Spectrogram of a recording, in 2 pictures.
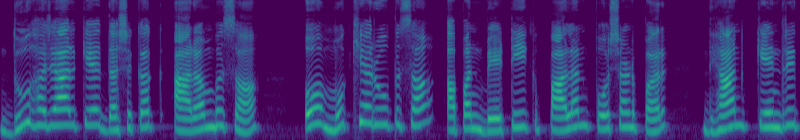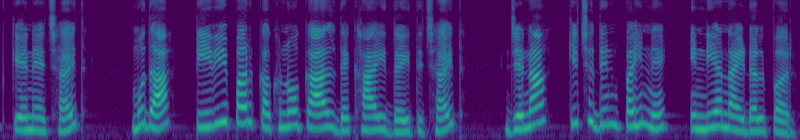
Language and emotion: Maithili, neutral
